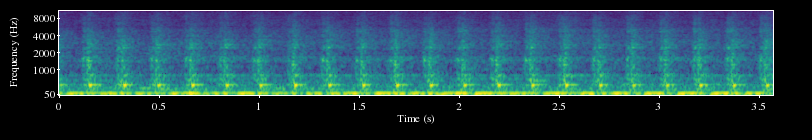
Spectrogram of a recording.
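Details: Subaru FA20 engine at start-up: fast, fairly even clatter around three beats a second over a low drone; VVT rattle suspected, not confirmed.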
